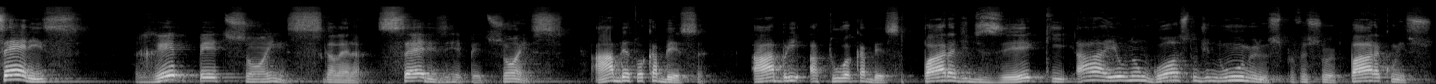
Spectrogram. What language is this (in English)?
Portuguese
